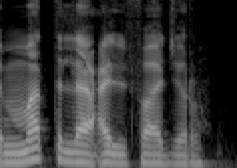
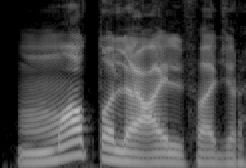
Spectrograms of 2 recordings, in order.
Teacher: مطلع میں توئے کو تے پڑھا جاتا ہے، مطلع الفجر جو کہ درست نہیں ہے.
